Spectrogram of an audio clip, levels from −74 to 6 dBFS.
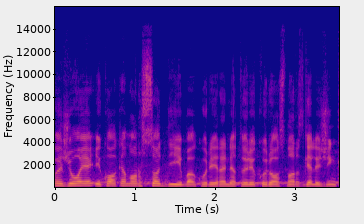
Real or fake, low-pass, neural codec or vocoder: fake; 14.4 kHz; codec, 44.1 kHz, 7.8 kbps, DAC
